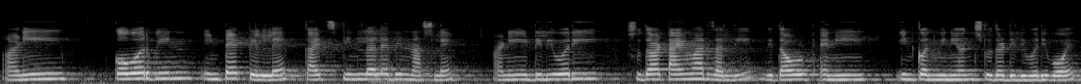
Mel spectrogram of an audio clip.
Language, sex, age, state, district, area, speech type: Goan Konkani, female, 18-30, Goa, Bardez, urban, spontaneous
